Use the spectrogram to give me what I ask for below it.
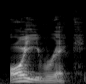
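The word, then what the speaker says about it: Oerik: Auric, pronounced Auric or Oiric, is one of Orth's continents.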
